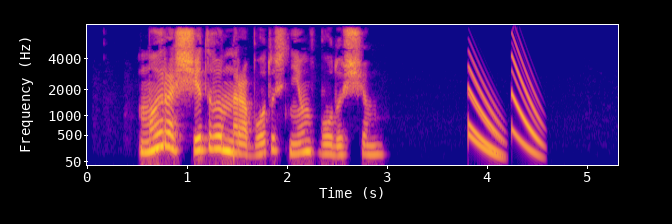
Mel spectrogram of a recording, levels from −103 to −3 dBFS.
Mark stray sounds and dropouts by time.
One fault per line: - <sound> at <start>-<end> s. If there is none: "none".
- chirp at 3.8-4.6 s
